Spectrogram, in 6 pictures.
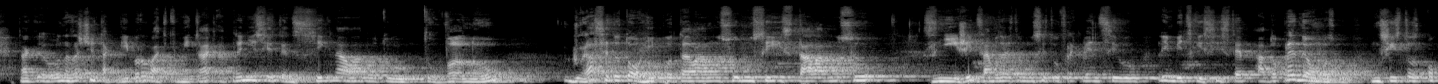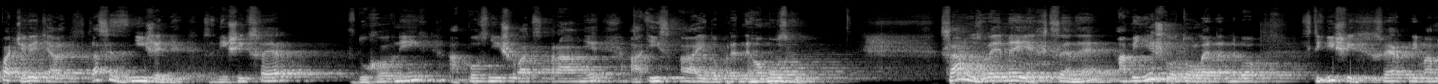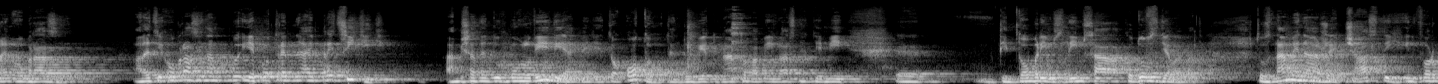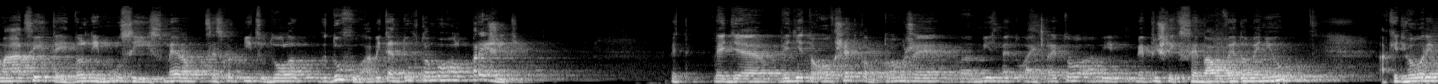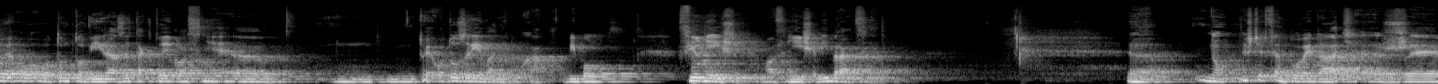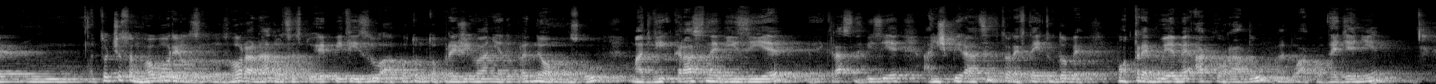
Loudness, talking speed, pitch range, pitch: -15 LUFS, 140 wpm, 130-160 Hz, 145 Hz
